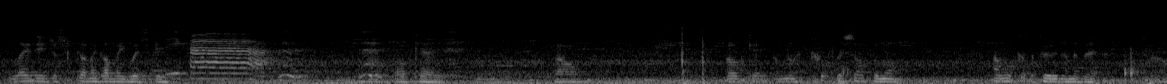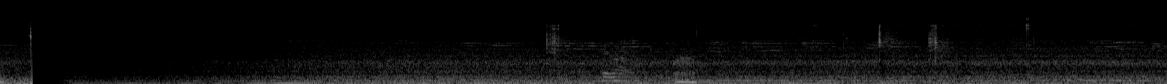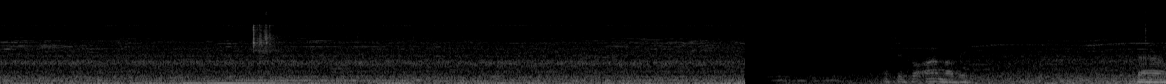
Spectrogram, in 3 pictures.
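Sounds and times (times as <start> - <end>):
restaurant room noise with low hum: 0.0 - 35.0
shells clicking open: 25.8 - 26.2.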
